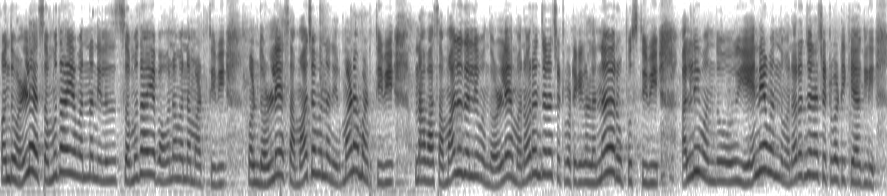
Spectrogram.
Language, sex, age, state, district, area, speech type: Kannada, female, 30-45, Karnataka, Mandya, rural, spontaneous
